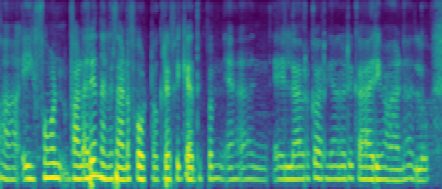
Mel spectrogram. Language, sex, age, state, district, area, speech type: Malayalam, female, 18-30, Kerala, Pathanamthitta, rural, spontaneous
